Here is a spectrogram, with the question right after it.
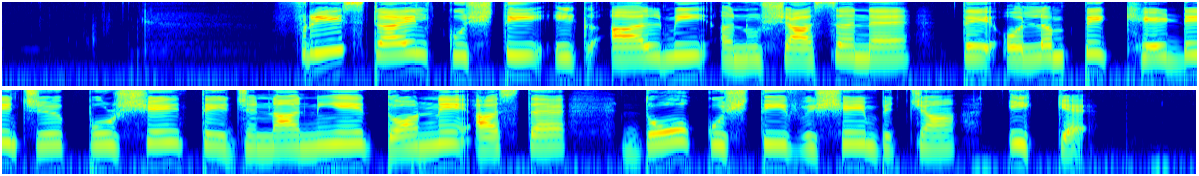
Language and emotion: Dogri, neutral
